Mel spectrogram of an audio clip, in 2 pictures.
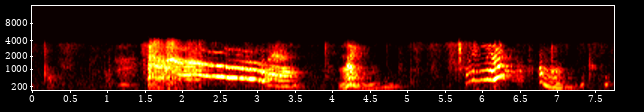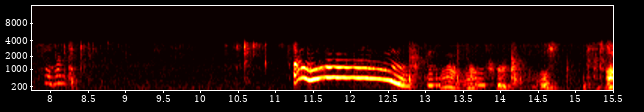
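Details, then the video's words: Spencer, a pet dog going a bit crazy while playing wildly, gives long sliding howl-like cries that fall in pitch, broken by short yips and whimpers, with a person calling to him between outbursts. "Spencer going crazy"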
